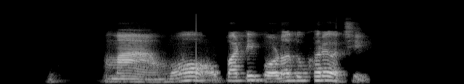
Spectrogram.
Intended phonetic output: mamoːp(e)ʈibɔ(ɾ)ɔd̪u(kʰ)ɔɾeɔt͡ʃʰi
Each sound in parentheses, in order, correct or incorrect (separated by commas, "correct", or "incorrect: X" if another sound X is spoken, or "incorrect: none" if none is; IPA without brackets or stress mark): incorrect: a, incorrect: ɽ, correct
